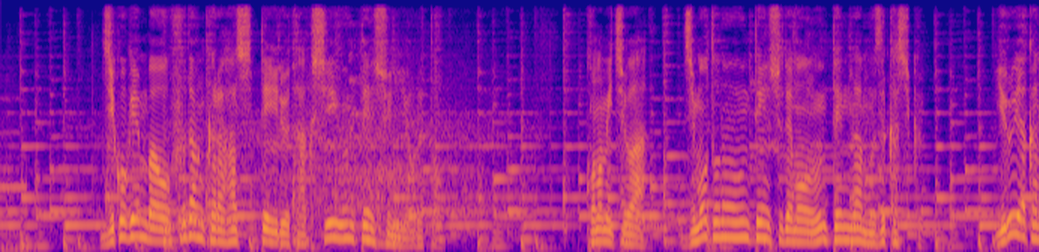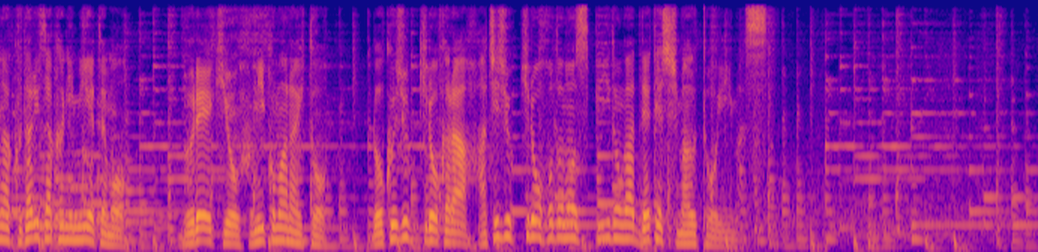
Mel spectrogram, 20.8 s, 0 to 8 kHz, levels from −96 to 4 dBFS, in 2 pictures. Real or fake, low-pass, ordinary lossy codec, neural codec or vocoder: fake; 7.2 kHz; none; autoencoder, 48 kHz, 128 numbers a frame, DAC-VAE, trained on Japanese speech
